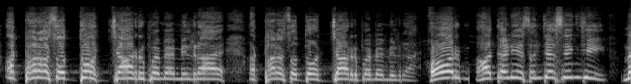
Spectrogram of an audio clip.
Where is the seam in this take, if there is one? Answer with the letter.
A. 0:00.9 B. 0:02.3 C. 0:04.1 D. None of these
D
